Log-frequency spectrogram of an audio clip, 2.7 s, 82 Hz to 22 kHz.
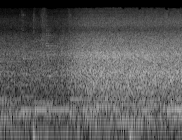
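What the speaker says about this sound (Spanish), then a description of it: "Una cascada de aproximadamente 50 metros" A roaring waterfall about 50 metres high at La Cofradía, Espíndola, Loja, Ecuador, fills the scene with constant broadband rushing water, loud and steady, growing slightly stronger partway through.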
